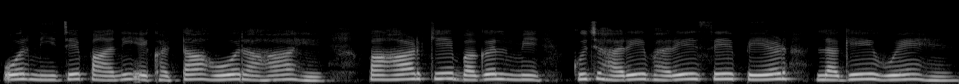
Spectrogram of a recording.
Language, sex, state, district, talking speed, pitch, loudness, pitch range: Hindi, female, Chhattisgarh, Balrampur, 120 wpm, 225 Hz, -24 LUFS, 205-240 Hz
